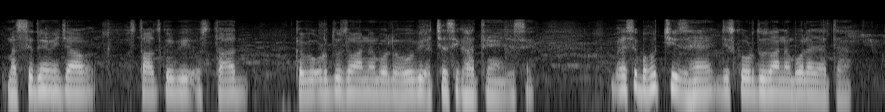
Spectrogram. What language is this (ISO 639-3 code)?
urd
